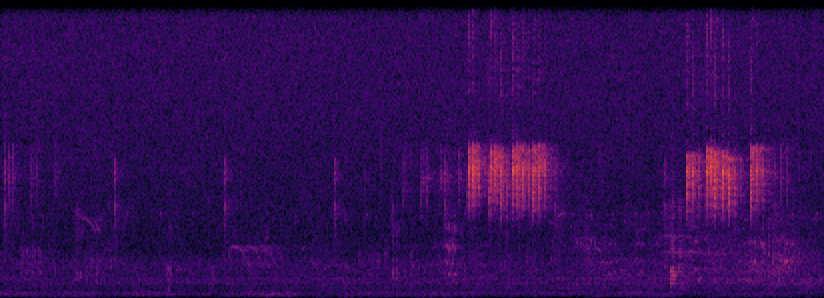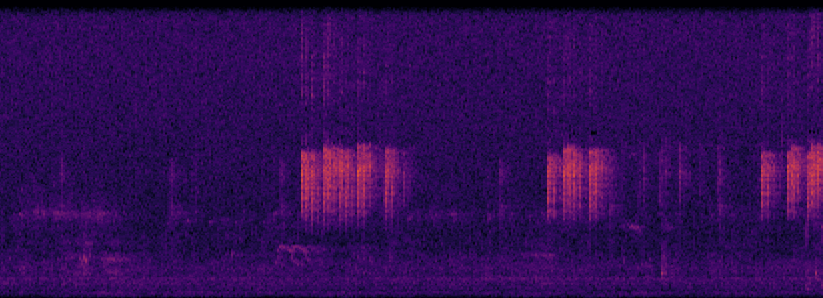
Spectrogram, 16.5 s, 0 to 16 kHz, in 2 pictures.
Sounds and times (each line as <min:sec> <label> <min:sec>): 0:03.8 ducks 0:08.1
0:03.9 Gooses 0:09.2
0:15.8 Gooses 0:16.4
0:16.0 ducks 0:16.4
